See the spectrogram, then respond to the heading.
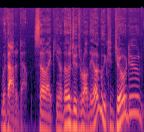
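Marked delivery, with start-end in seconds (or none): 1.8-2.8 mocking. Mocking what bandmates called him.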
